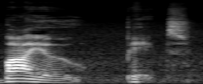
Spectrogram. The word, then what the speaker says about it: biopic: I've heard this mentioned, I've heard this pronounced several ways. I call it biopics. But I've heard it called biopics. I don't like that. I like biopic. Biography, motion, pictures.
